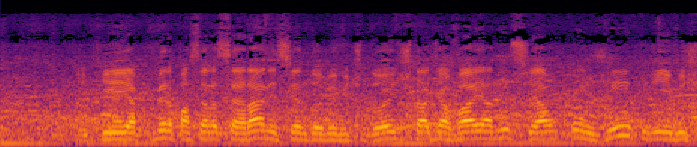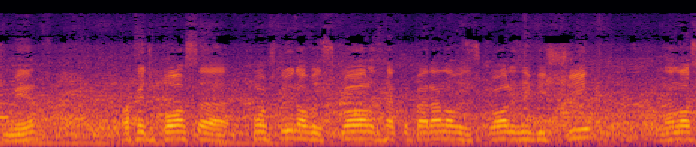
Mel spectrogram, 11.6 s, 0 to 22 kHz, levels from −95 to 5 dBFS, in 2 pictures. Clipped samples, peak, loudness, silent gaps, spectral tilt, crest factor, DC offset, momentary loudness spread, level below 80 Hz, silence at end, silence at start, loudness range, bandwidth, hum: under 0.1%; 0 dBFS; -18 LUFS; none; -5.5 dB/octave; 16 dB; under 0.1%; 7 LU; -38 dBFS; 0 s; 0 s; 2 LU; 16 kHz; none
